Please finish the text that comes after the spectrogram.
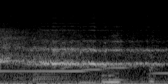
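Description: A car in a video game brakes hard and skids, tires squealing in a short sustained screech over a low engine rumble.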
